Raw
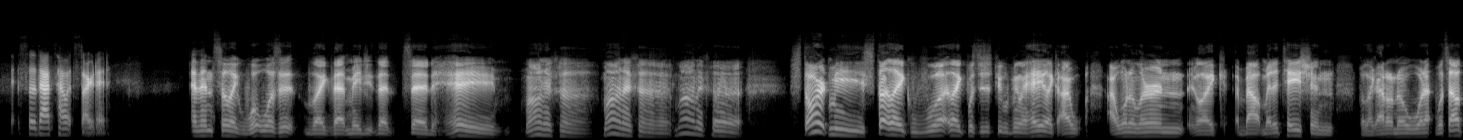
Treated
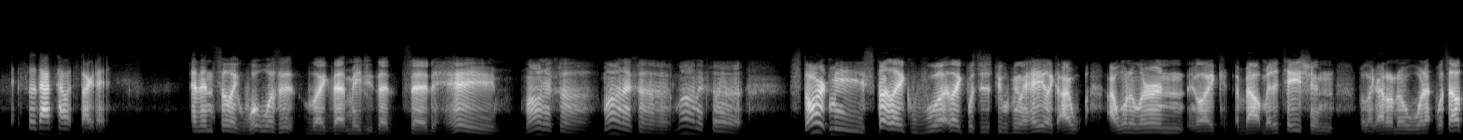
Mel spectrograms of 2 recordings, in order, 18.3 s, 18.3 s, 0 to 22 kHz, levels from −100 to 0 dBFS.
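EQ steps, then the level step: resonant high-pass 910 Hz, resonance Q 9.1; low-pass 2.3 kHz 12 dB/octave; distance through air 230 m; +3.5 dB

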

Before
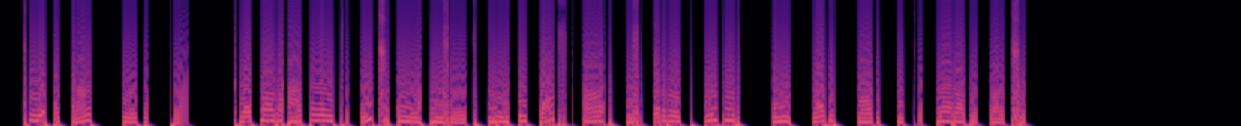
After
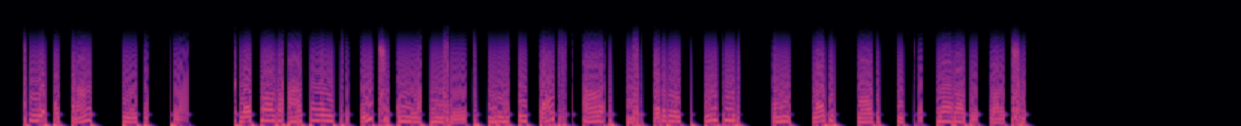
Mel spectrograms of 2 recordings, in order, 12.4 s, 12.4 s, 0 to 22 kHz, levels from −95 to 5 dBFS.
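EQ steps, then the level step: low-pass 4.3 kHz 24 dB/octave; peaking EQ 88 Hz -13 dB 0.82 oct; band-stop 370 Hz, Q 12; 0.0 dB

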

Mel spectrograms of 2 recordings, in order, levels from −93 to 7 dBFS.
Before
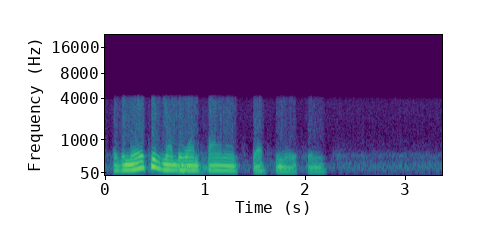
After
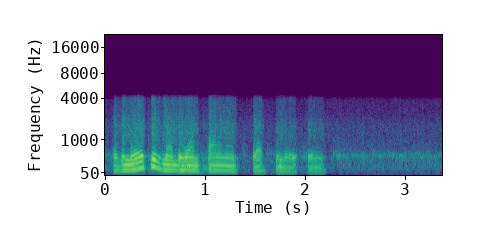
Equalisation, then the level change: dynamic bell 570 Hz, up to -8 dB, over -37 dBFS, Q 0.94; high-order bell 780 Hz +13.5 dB 2.9 oct; +2.5 dB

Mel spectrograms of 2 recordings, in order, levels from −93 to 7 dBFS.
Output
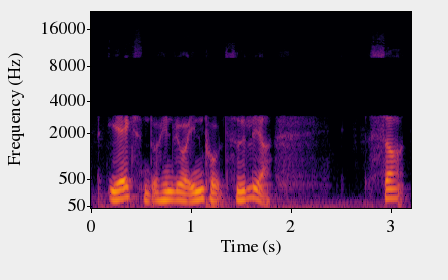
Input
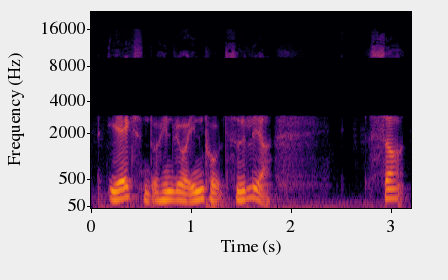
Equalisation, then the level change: treble shelf 2.8 kHz -11.5 dB; 0.0 dB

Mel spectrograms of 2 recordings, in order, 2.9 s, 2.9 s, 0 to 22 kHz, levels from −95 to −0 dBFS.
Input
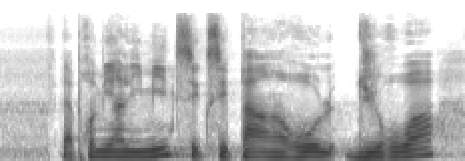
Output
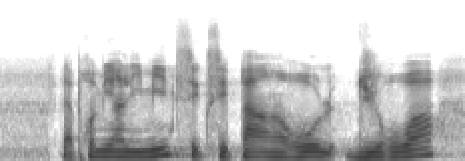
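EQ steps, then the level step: distance through air 410 m; peaking EQ 2.9 kHz +14 dB 1.2 oct; 0.0 dB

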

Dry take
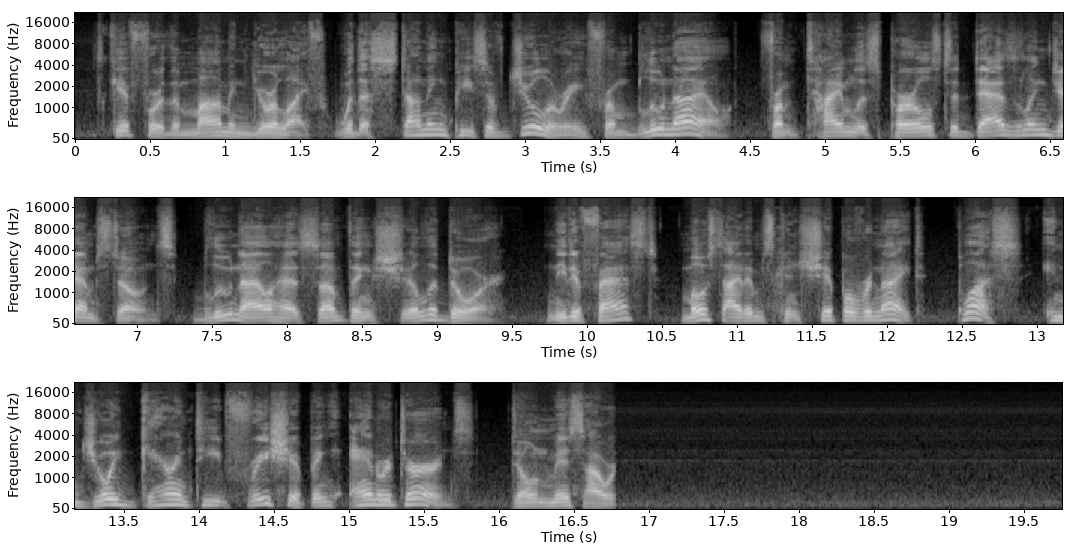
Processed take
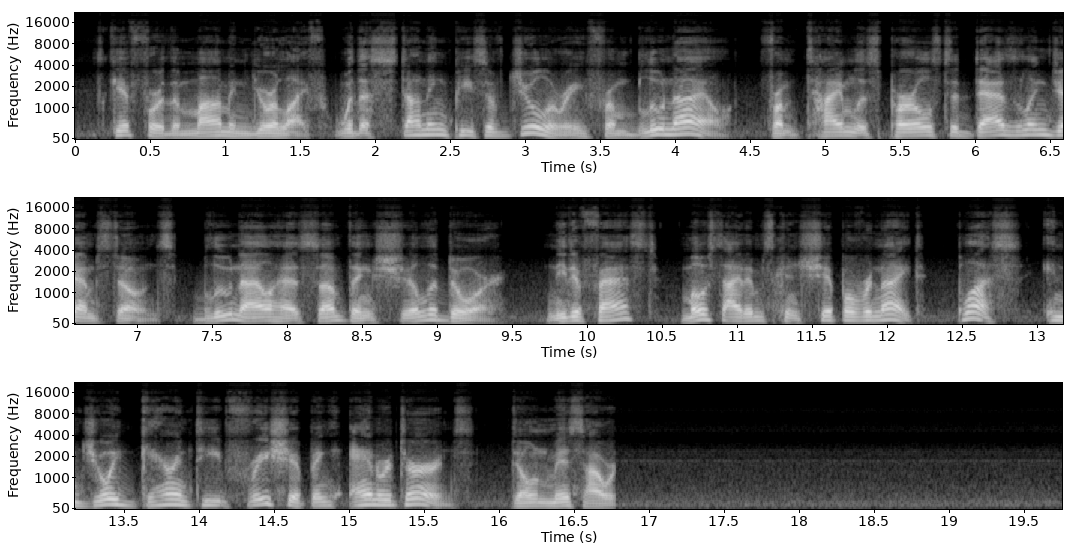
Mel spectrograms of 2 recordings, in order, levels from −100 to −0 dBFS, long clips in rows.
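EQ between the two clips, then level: boxcar filter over 12 samples; +4.5 dB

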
